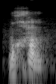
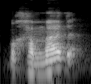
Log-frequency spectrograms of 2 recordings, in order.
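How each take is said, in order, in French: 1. La consonne du milieu est un son h soufflé. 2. La consonne du milieu ressemble à un R français.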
